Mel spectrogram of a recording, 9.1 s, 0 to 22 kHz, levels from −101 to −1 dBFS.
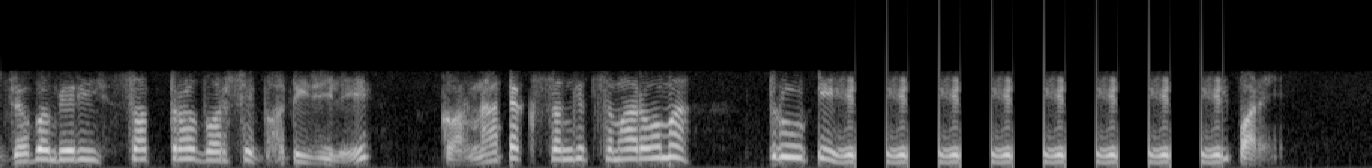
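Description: From start to finish the speech carries the AMR narrowband mobile codec sound: nothing above about 3.6 kHz, thin lows below 250 Hz, and a plainly buzzy, synthetic edge, which fits a mid-rate mode near 10 kbps. That coded buzz, not just a narrow band, separates it from plain telephone filtering.

From 5.69 to 8.14 s comes a stutter with silent gaps. The same 141 ms burst returns seven times, every 350 ms, with about 209 ms of digital silence between, most likely a stalled stream replaying its last fragment. The exact repeats distinguish it from random dropouts.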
